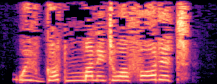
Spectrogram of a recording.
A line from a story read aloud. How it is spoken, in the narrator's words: I spat at him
